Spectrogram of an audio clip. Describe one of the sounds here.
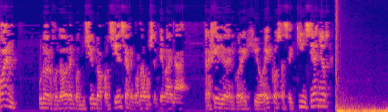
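A middle-aged man speaks calmly over a phone line.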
